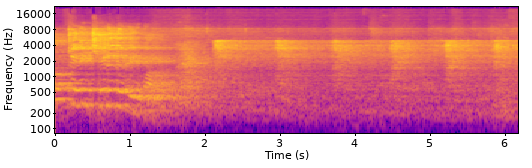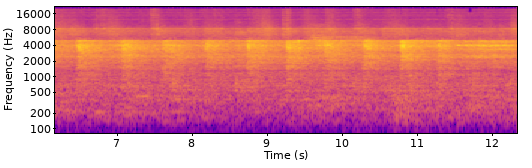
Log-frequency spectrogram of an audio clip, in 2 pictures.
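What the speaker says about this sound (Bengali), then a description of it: "চলো চলো, ট্রেনে উঠে পড়ো, ট্রেন ছেড়ে দেবে এবার।" A train departs in a radio drama, with voices calling out briefly at the start, then a loud whistle-like tone and the steady rhythmic clatter of wheels on rails as the train rolls away.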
